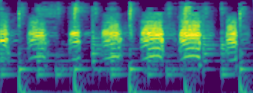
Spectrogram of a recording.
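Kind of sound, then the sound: animal, ducks quacking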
